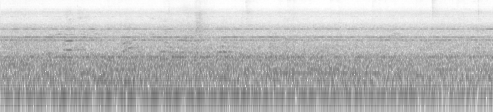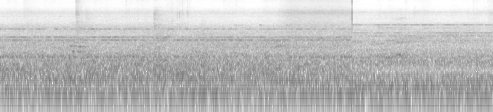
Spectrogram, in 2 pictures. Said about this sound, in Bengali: এই ট্রেনটা যাবে নিউ বনগাইগাঁও অবধি যাবে।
